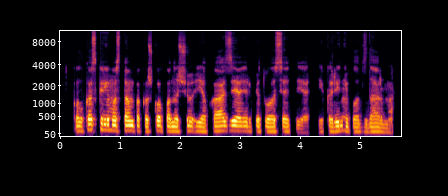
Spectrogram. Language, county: Lithuanian, Alytus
